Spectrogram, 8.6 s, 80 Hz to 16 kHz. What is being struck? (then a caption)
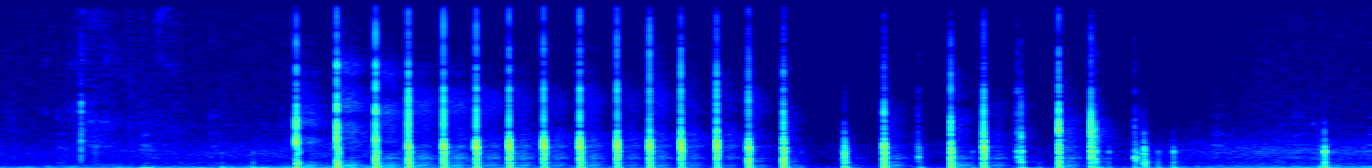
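Small plaster block struck with a wooden chisel and mallet. A wooden chisel stick is knocked with a small wooden mallet into a small, solid white plaster block from a dino dig kit, held in the hand, to chip it. There are 26 sharp, dry, bright clicks in a quick, slightly uneven run, each dying almost instantly, with a brief pause near the middle and one last tap after a gap.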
